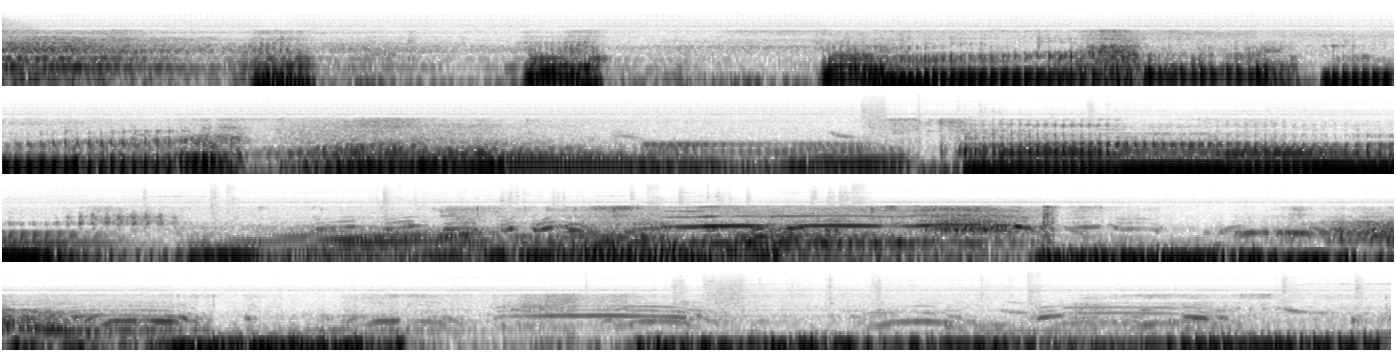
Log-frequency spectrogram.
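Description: Harris's hawk calls played in slow motion: a series of low, drawn-out calls that sound like a dinosaur, with short breaks between them.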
